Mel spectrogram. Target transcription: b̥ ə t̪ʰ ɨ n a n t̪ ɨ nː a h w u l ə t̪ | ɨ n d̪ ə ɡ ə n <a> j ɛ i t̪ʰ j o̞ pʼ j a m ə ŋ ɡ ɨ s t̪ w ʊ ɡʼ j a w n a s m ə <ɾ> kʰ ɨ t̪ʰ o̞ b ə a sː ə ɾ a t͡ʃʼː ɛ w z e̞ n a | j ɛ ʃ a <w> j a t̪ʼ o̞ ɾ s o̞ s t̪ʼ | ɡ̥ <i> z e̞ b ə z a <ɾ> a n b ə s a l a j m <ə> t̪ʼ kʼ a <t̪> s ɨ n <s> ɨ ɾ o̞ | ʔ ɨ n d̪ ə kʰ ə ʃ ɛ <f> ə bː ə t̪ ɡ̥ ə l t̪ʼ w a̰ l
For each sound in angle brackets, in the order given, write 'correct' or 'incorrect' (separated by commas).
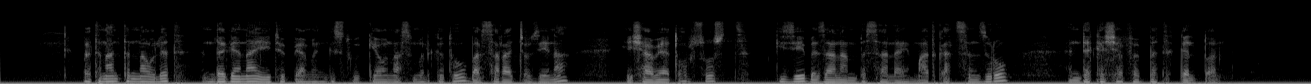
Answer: correct, incorrect, incorrect, correct, incorrect, incorrect, correct, incorrect, correct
